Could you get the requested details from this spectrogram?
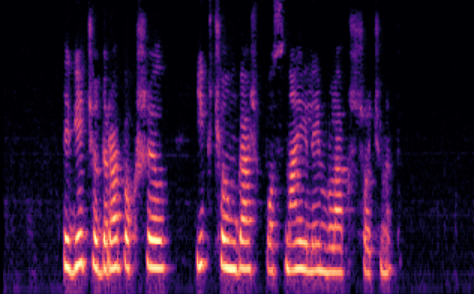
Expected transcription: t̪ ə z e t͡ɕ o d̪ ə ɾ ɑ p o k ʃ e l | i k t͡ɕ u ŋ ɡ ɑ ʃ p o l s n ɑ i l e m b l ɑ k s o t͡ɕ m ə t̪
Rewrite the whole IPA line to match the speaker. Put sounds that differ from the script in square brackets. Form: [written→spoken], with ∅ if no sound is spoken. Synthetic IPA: t̪ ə [z→ɣ] e t͡ɕ o d̪ ə ɾ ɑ p o k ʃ e l | i k t͡ɕ [u→o] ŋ ɡ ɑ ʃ p o [l→∅] s n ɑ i l e m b l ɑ k [s→ʃ] o t͡ɕ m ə t̪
